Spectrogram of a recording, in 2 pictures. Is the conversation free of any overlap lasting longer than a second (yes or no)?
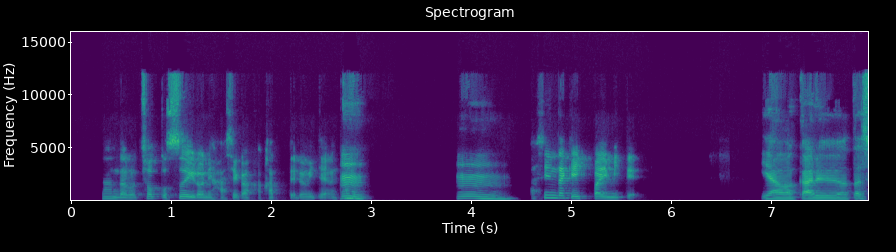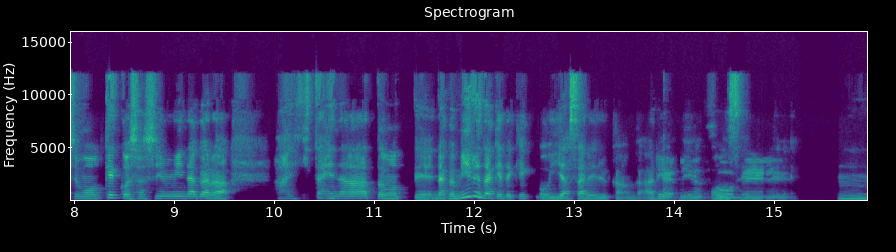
no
